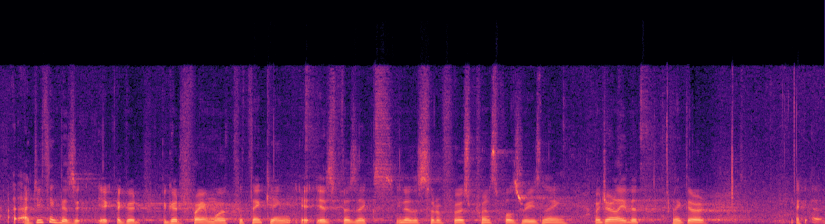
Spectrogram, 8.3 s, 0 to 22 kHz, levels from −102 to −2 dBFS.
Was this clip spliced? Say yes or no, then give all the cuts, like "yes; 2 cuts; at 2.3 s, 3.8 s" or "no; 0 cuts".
no; 0 cuts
